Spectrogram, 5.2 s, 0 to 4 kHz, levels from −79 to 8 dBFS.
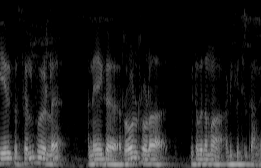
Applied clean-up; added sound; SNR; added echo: none; none; none; none.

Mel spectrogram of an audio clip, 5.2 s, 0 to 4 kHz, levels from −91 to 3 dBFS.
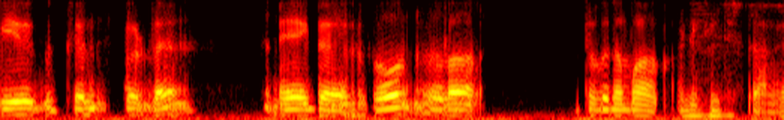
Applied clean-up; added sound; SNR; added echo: neural diffusion model UNIVERSE++.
